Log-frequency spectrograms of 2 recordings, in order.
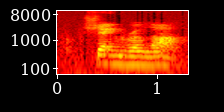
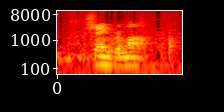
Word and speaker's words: Shangri-La: and all that stuff, when you're saying Shangri-La or Shangri-La, I thought he was mispronouncing and kind of saying it so it would rhyme the words chandelier.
